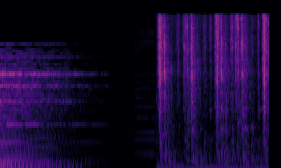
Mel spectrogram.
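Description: Background music fades out, and after a brief silence a rapid run of sharp clicks begins, a typewriter-style typing sound effect, cutting off abruptly.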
